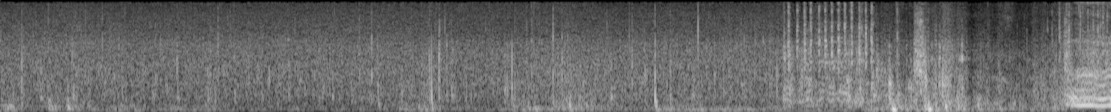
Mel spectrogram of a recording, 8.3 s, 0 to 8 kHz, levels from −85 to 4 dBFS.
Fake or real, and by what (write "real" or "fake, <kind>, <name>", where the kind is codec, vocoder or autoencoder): real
